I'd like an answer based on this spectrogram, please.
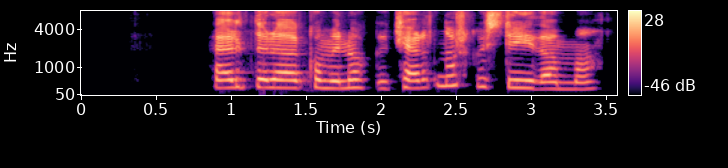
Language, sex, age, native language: Icelandic, male, 12, Icelandic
